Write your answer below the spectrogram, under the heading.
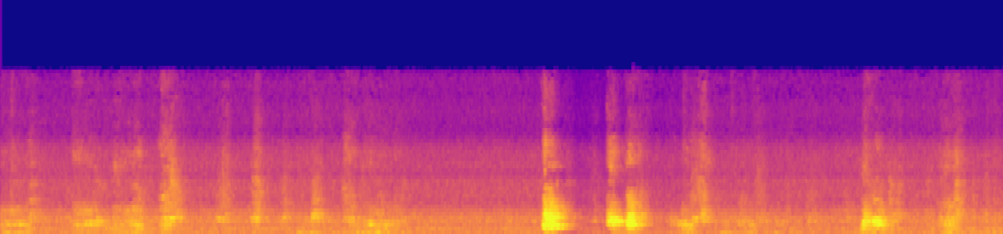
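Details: Shiba Inus Videl and Rebel fight for control of the red couch at home. A few sharp barks burst out in a cluster midway and again near the end, over steady room hum with talking.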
